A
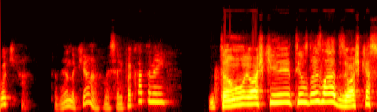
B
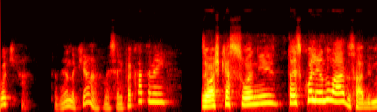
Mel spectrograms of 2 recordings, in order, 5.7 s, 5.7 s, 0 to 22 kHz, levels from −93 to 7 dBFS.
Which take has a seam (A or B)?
B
